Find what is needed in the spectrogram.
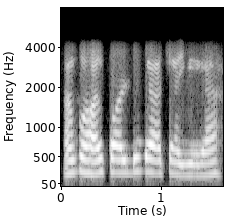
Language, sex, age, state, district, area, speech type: Hindi, female, 18-30, Uttar Pradesh, Azamgarh, rural, conversation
